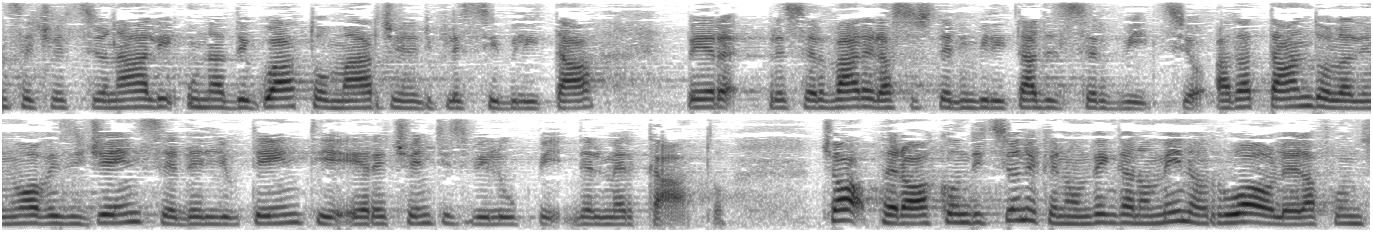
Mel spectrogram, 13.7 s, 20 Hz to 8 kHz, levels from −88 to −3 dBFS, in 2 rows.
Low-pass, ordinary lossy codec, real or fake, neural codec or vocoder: none; none; real; none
